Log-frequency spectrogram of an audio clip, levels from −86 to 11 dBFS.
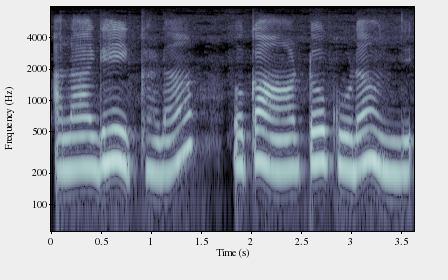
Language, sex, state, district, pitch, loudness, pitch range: Telugu, female, Andhra Pradesh, Sri Satya Sai, 235 Hz, -14 LUFS, 220-255 Hz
